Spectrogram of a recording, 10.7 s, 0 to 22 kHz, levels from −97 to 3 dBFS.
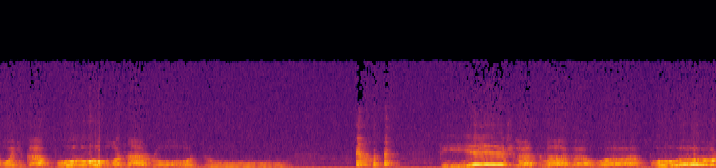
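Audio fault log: No faults logged; signal path nominal throughout.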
